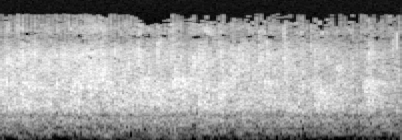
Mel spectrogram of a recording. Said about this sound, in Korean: 한번 일어서 주시면은 예, 우리 박수로 환영하겠습니다. 네, 잘 오셨습니다.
